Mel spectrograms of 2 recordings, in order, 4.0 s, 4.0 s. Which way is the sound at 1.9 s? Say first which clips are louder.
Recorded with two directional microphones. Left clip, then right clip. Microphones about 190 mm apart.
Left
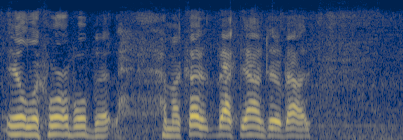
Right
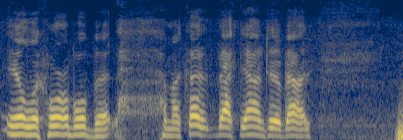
Right 6 dB; 25° right (ahead or behind).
